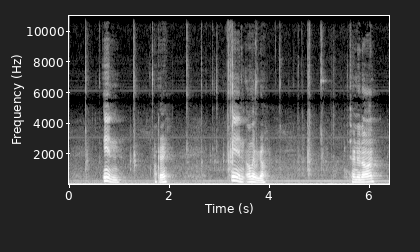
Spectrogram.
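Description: A key clicks as it turns in an ignition switch.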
